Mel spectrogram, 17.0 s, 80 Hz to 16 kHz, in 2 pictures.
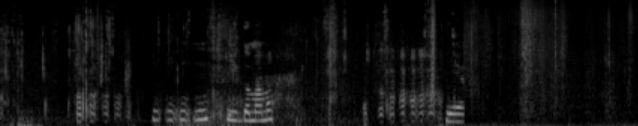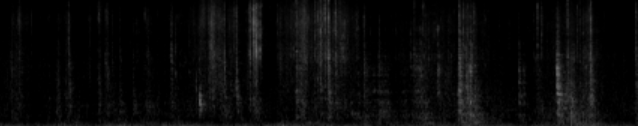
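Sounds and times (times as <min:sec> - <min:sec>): plastic panel rattling and scraping: 0:09.2 - 0:17.0.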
